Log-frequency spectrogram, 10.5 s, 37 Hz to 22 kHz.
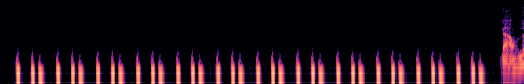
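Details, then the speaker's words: Simulated heartbeat at about 75 a minute, with the bell placed lightly on the apical impulse and the patient rolled partway onto the left side; a soft, low extra sound after S2; third heart sound (S3) gallop. "then recheck the position of the apical impulse and place the bell lightly on it if the patient had an audible s3 it would sound like this"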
